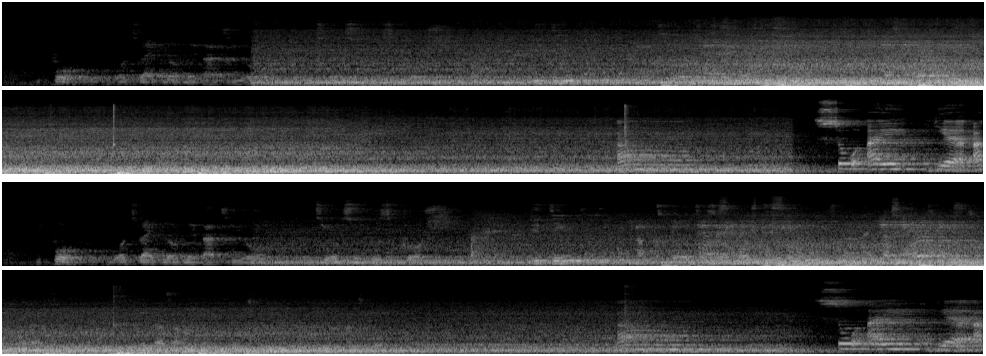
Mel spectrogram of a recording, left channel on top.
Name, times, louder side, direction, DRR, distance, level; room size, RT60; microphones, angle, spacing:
voice 1, 0.3-2.8 3.1-10.4 10.6-12.7 13.3-13.7 17.4-17.5 19.0-19.1, right 3 dB, 55° right, 5 dB, 0.4 m, -41 dB
sound 1, 2.5-17.7, left 3 dB, 45° left, 0.3 m, -27 dB
Subway metro underground, 4.7-16.3, right 1 dB, 40° right, 1.0 m, -40 dB
voice 2, 16.0-16.9 17.9-19.6, left 3 dB, 85° left, 5 dB, 0.7 m, -30 dB
11.0 x 5.4 x 4.1 m, 2.4 s
head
